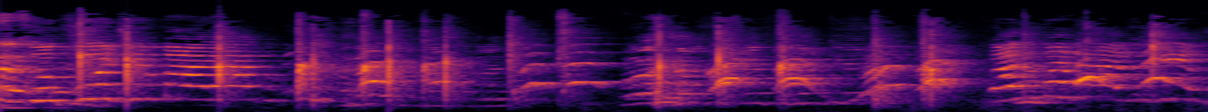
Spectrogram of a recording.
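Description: Hand clapping in a quick rhythm, about three or four claps a second, with voices over it.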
